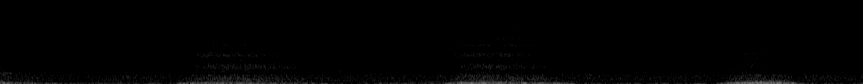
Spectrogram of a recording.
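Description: Three slow, deep breaths during a yoga stretch, each a long audible inhale or exhale through the nose, close and fairly quiet, separated by near-silent pauses.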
